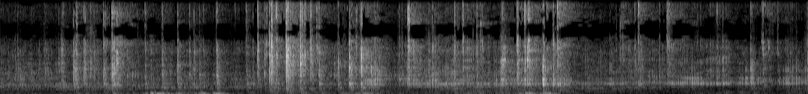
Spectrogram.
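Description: Marbles rolling and clattering through a plastic marble-run track: a steady rolling rattle full of small clicks, with a dull knock about a second in and another near three seconds.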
